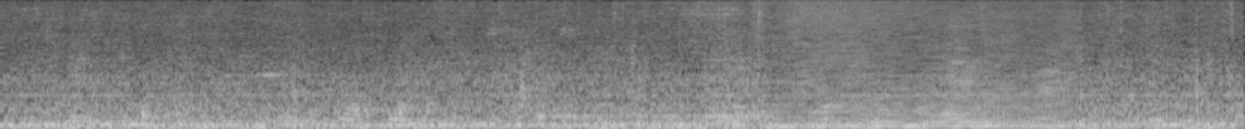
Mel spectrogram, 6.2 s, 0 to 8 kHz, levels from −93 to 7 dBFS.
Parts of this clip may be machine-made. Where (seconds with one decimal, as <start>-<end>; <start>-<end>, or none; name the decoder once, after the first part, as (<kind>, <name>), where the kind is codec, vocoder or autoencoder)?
3.9-5.4 (vocoder, Vocos)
